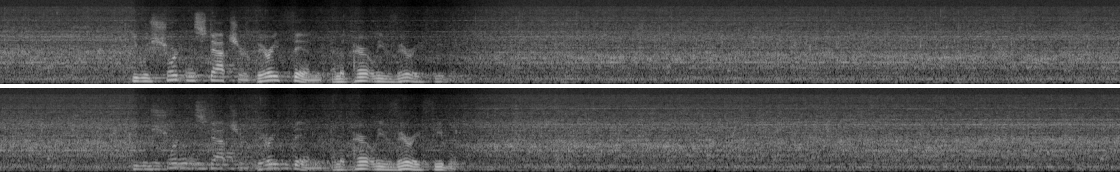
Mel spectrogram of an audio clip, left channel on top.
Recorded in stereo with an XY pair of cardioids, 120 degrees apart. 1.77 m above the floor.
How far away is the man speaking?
About 2 m.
